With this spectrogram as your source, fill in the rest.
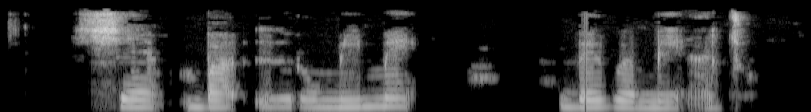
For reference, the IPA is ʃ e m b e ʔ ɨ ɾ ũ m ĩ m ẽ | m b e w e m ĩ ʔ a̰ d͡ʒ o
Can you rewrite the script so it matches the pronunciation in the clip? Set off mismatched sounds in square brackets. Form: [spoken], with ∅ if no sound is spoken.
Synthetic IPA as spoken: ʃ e m b [a] ʔ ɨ ɾ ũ m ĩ m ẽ | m b e w e m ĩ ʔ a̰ d͡ʒ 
